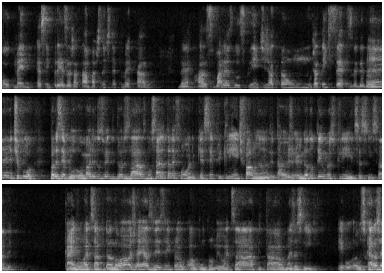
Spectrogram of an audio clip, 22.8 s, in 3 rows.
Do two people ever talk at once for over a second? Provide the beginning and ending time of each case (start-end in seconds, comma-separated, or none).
none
